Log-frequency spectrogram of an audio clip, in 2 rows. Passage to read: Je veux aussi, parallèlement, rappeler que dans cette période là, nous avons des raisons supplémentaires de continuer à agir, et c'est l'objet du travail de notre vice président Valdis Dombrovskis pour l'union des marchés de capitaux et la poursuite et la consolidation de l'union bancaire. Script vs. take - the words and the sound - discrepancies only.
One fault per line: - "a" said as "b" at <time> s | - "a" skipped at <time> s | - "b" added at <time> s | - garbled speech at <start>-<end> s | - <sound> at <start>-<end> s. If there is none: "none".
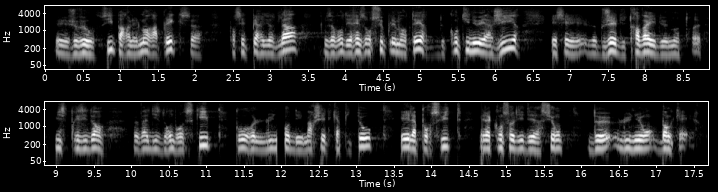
- dropout at 12.0-12.1 s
